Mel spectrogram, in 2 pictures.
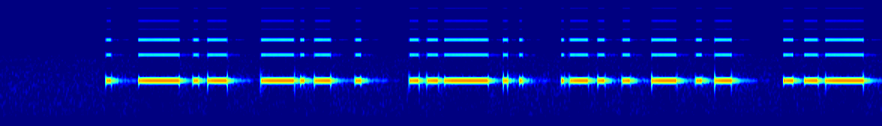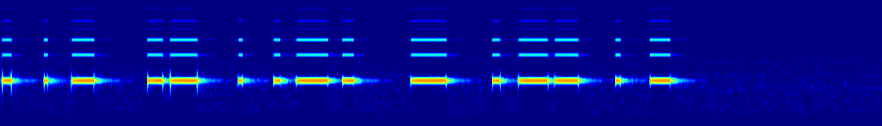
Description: Beeps of irregular length, with room echo. There is no code.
